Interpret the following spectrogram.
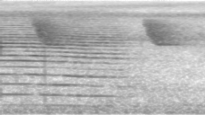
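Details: Sheep owned by PT Jatinom Indah Agri, Indonesia, giving a sustained, buzzy, harmonic bleat. Two short high chirps break in over it.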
